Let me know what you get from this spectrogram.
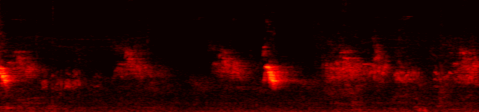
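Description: Small birds chirping and twittering, with a sharp, loud call at the start and again a little over halfway through.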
